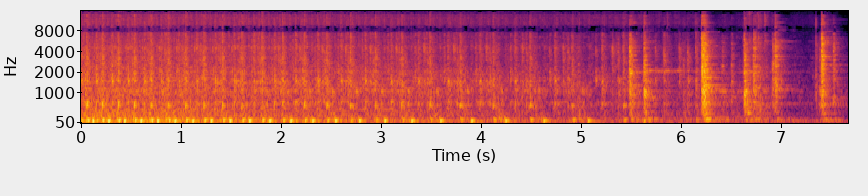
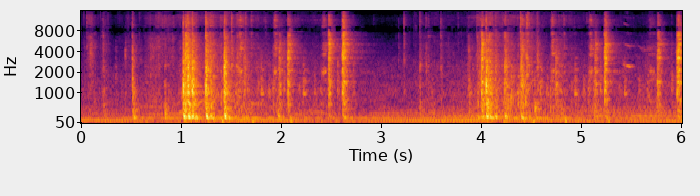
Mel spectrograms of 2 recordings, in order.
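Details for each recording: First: Craftsman chipper shredder, small single-cylinder engine, excellent condition, started on one pull: fires evenly with a steady low pulse, no knocks or misses before winding down; normal running. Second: Craftsman chipper shredder, pull-start attempts: irregular bursts with scraping clatter and the engine never catching. The flail rotor hits the housing and robs cranking speed; a bolt was off and a crack found. The engine itself sounds okay.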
